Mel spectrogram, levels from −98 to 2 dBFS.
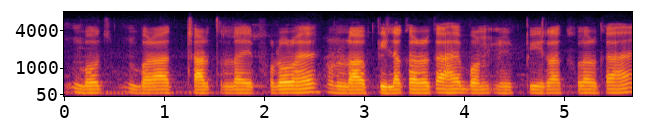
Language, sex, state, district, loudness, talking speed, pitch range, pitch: Hindi, male, Bihar, Sitamarhi, -18 LUFS, 160 wpm, 120-125 Hz, 120 Hz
